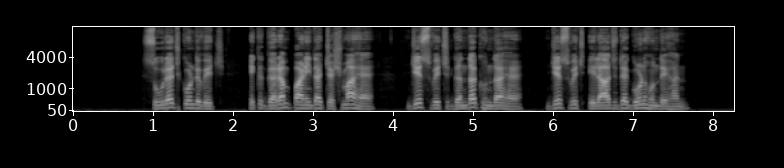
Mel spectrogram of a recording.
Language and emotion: Punjabi, neutral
